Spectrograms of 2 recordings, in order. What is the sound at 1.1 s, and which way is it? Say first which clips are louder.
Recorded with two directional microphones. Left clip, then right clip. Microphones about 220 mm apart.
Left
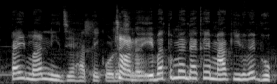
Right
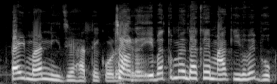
A woman's voice: right 3 dB; 30° right (ahead or behind).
